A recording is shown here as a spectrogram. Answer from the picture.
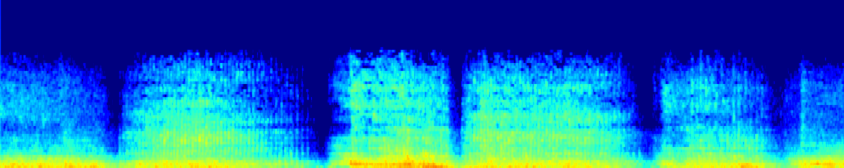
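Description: Tiger roaring and growling in several long, rough roars, each a second or two long, one after another with only short breaks.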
